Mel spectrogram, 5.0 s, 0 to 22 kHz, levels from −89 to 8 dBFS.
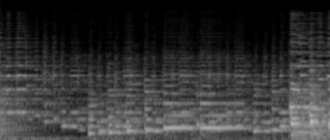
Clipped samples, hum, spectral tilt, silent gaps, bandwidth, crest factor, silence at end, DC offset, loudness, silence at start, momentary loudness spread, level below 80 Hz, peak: under 0.1%; none; -5.5 dB/octave; none; 16 kHz; 20 dB; 0 s; under 0.1%; -30 LUFS; 0 s; 13 LU; -52 dBFS; -10 dBFS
